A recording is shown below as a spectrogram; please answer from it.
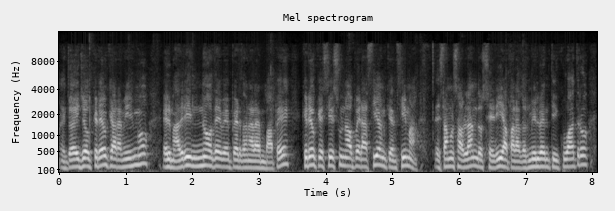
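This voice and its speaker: Male radio pundit, firm and opinionated, fairly high voice. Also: a little mellow. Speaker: sports pundit.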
